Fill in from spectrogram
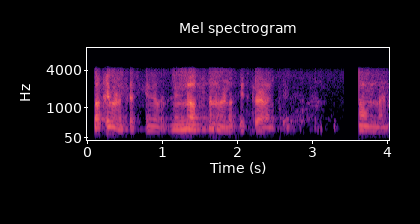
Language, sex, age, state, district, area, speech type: Telugu, male, 30-45, Andhra Pradesh, Konaseema, urban, conversation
